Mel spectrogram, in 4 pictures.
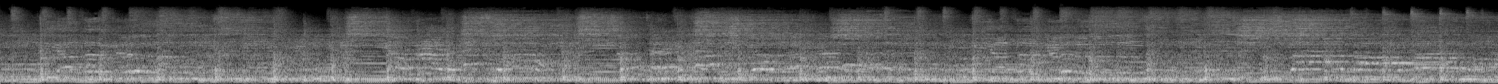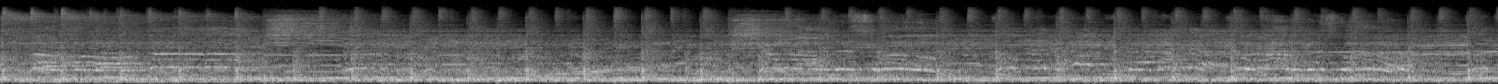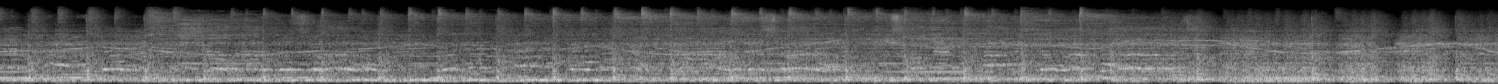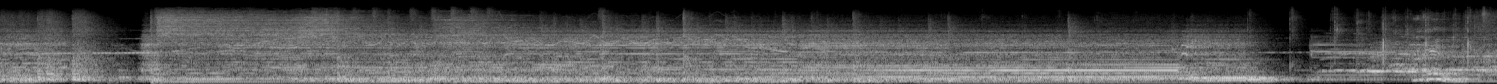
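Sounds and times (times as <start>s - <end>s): drums: 0.0s - 59.9s
electric guitars: 0.0s - 59.9s
person singing: 0.1s - 2.5s, 3.8s - 19.3s, 22.2s - 43.7s.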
